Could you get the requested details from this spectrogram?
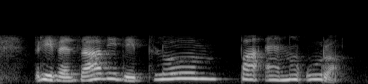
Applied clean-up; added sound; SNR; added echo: none; none; none; none.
